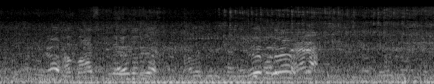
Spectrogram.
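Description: Men's voices talking indistinctly in short bursts over a steady low rumble.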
